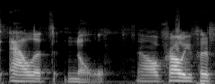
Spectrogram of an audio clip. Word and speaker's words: aleph null: null and i know i said alpha null in this video earlier but that is only because i am stupid and my mouth was dry and i said it wrong no it's just because i'm stupid that's why i just said it wrong it's aleth knoll now i'll probably put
